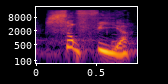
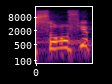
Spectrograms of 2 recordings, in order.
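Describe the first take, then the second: First: The stress is on the second syllable. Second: The stress is on the first syllable. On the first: "con l'accento sulla I" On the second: "senza accento era Sofia"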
